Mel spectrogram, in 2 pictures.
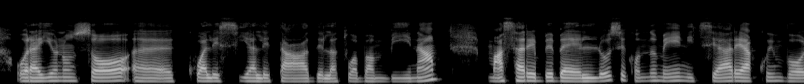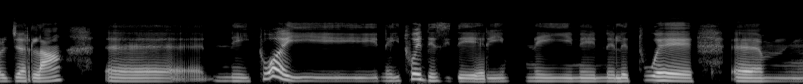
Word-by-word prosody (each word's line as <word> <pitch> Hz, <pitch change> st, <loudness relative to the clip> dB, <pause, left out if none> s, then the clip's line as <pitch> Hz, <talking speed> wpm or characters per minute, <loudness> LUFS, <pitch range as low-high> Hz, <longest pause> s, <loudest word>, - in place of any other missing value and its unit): Ora 160 Hz, -1 st, +4 dB
io 160 Hz, +2 st, +1 dB
non 170 Hz, 0 st, -4 dB
so, 165 Hz, +1 st, +4 dB
ehm, 145 Hz, -1 st, -1 dB
quale 155 Hz, -1 st, +1 dB
sia 155 Hz, +1 st, -4 dB
l'età 145 Hz, -1 st, 0 dB
della 140 Hz, -1 st, -2 dB
tua 145 Hz, -1 st, -5 dB
bambina, 145 Hz, +5 st, 0 dB, 0.5 s
ma 160 Hz, 0 st, +3 dB
sarebbe 170 Hz, -1 st, +2 dB
bello 150 Hz, +3 st, +2 dB
secondo 175 Hz, -4 st, -7 dB
me 165 Hz, -2 st, -5 dB
iniziare 165 Hz, -1 st, -1 dB
a 155 Hz, -1 st, +5 dB
coinvolgerla, 155 Hz, 0 st, +1 dB, 0.4 s
ehm, 150 Hz, -, -3 dB
nei 160 Hz, -2 st, -7 dB
tuoi 155 Hz, -, +1 dB
nei 160 Hz, +1 st, -6 dB
tuoi 245 Hz, +6 st, +4 dB
desideri, 145 Hz, -4 st, -2 dB, 0.2 s
nei 150 Hz, -1 st, -4 dB
nei 150 Hz, -1 st, -2 dB
nelle 150 Hz, 0 st, -1 dB
tue 175 Hz, -6 st, +5 dB, 0.4 s
ehm, 150 Hz, -2 st, 0 dB
155 Hz, 110 wpm, -25 LUFS, 150-165 Hz, 0.5 s, a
